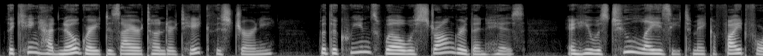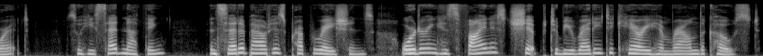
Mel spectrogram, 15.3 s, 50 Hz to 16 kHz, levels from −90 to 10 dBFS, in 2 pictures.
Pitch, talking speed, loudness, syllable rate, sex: 230 Hz, 200 wpm, -19 LUFS, 5.3 syllables/s, female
